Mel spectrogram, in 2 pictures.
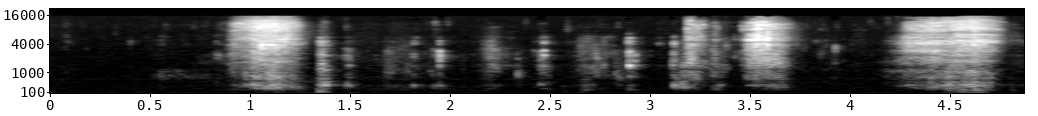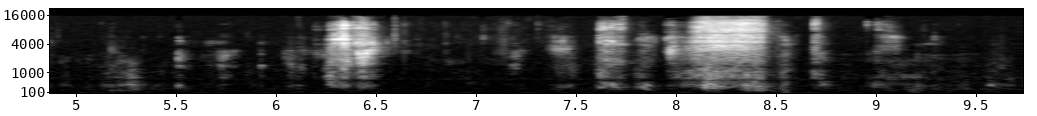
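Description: A man loudly slurps noodles several times.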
